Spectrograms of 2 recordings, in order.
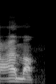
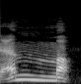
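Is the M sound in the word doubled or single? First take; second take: single; doubled. First: The M is short and single. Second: The M is held long and doubled. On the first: The speaker calls it wrong. "C'est pas Amma" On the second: The speaker calls it right. "Il y a le double M pour appuyer, pour prononcer une deux M, mais lié"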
